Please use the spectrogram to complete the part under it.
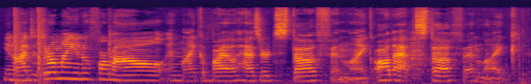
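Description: Bright-voiced young woman rambling a story. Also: mid-range voice, normal speed, a little hiss or hum. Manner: rambling, filler-heavy, lots of "like"; breathless, dramatic retelling. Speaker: makeup vlogger. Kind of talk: casual storytelling while doing makeup.

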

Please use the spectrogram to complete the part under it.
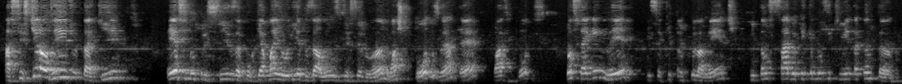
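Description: A man walks young pupils through their English homework, saying each word and then explaining it. His voice sits high and swings widely. It sounds dull and lo-fi, with the echo of a bare room. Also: lively intonation, fairly quick, darkish tone. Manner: switches between English words and Portuguese explanations, drills repetition. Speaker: English teacher. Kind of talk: recorded homework correction lesson.

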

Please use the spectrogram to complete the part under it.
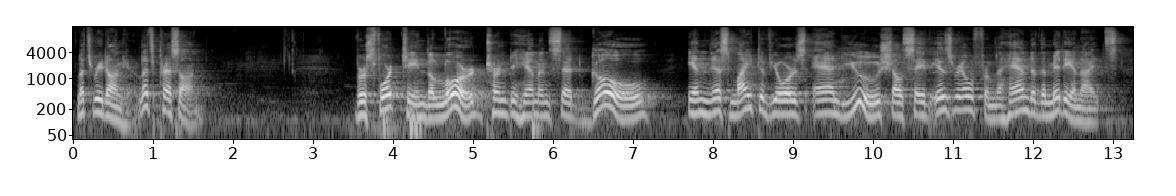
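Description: A man's voice: fairly high pitch, expressive, takes it slowly. An older man preaching in a church, reading scripture and musing aloud in a conversational, wry way with self-deprecating asides.

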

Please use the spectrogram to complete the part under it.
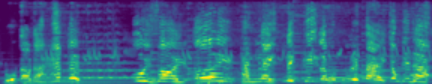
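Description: An actor playing a boastful young village student who talks in a cocky, teasing way and tells stories quickly, with faint music behind. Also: male voice, extremely high pitch. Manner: cocky, teasing, fast storytelling.

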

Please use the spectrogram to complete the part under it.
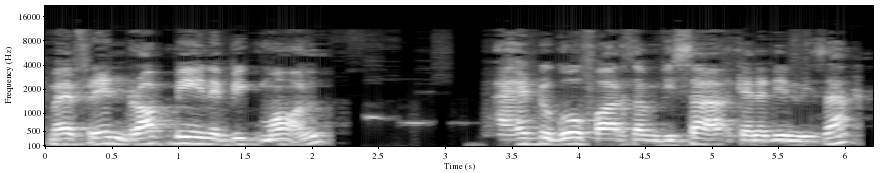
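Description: A man's voice: mid-range voice, steady tone, unhurried, faint music behind. A man, a spiritual teacher, giving a retreat discourse with humorous storytelling and acted dialogue to a live audience.

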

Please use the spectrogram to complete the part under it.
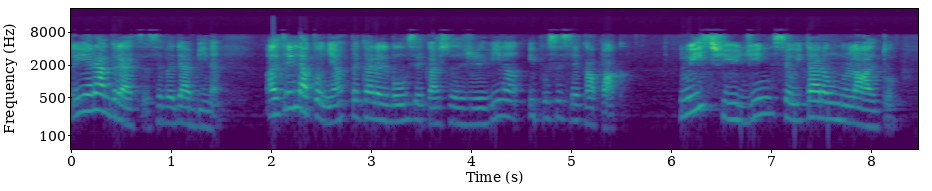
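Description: A woman narrating a novel as an audiobook in a steady, measured read. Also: mid-range voice, dull audio. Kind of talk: scripted narration.

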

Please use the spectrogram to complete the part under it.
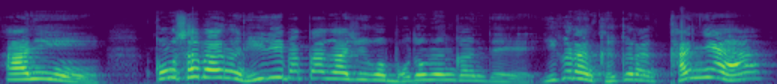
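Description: A woman voicing a nagging older mother who scolds her family, with a shrill, exasperated manner. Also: big pitch swings, measured pace, fairly bright tone, heavily acted. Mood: scolding.

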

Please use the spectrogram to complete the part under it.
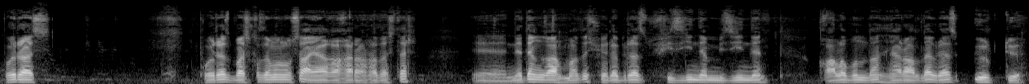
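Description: A man's voice: lowish voice, steady tone, normal speed, dry recording. A man filming street dogs, coaxing and praising them in casual, slangy speech while talking to his viewers. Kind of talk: casual running commentary to camera. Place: outdoors on a street.

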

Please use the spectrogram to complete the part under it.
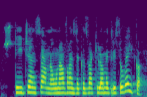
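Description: A woman's voice: mid-range voice, flat delivery, darkish tone, voice pushed up, close to an everyday voice. A woman reading aloud and voicing a brash, mocking male thief who talks in street slang. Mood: scoffing.

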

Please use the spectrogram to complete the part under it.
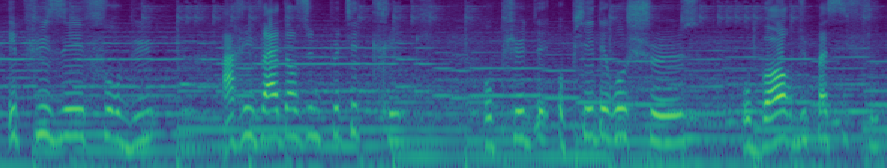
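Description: A woman narrating a children's storytime in a gentle, rhythmic storytelling manner. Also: on the high side.

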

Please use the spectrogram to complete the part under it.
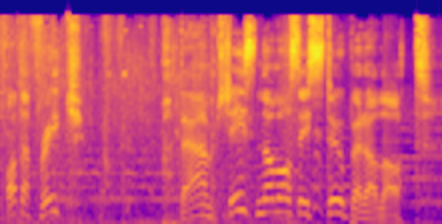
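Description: A man's voice: high-pitched, very animated, slow, music in the background. A man commenting casually and playfully while playing a video game. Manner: casual, playful remarks over gameplay. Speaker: gaming channel host. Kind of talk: let's play commentary.

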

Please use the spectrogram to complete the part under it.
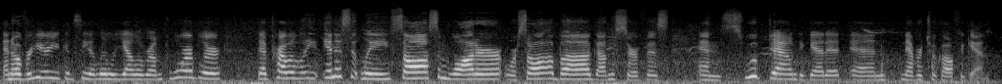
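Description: A woman's voice: on the high side, normal speed, rough recording. A middle-aged woman explaining things as an expert interviewee in a nature documentary. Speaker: paleontologist interviewee.

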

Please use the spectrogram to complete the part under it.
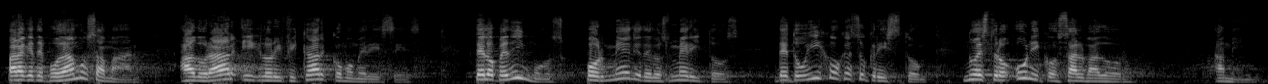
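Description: A man, a minister, leading liturgical prayer and readings in solemn, measured phrases in an echoing church. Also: sits high. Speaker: Lutheran minister leading a service. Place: large church sanctuary, at the altar. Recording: echoey church hall with long reverb.

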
